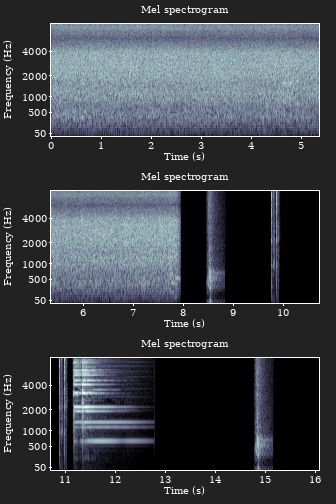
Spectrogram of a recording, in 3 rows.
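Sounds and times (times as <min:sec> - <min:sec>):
heavy rain pouring: 0:00.0 - 0:08.0.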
